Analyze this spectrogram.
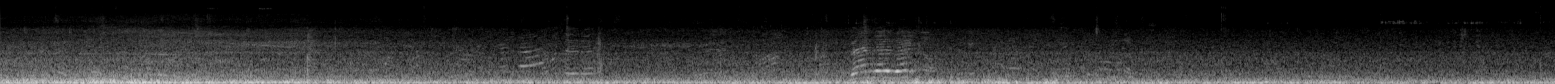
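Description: City traffic rumbles steadily nearby, outdoors.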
